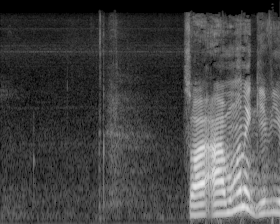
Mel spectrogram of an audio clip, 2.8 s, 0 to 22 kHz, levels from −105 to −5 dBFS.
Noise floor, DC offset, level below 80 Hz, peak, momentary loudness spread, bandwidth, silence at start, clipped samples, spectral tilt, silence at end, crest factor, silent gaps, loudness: -65 dBFS; under 0.1%; -72 dBFS; -4 dBFS; 8 LU; 18 kHz; 1.85 s; under 0.1%; -5 dB/octave; 0 s; 20 dB; none; -20 LUFS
